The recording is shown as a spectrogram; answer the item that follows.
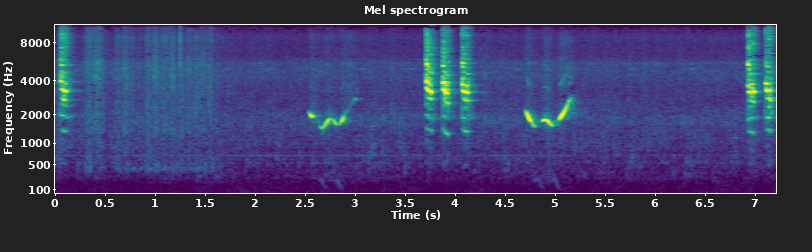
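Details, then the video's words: Wild bird, wary of people, approaching for food; twisting whistled phrases that dip and climb, each followed by a rapid run of three or four grating notes. "Canto de ave 2"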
